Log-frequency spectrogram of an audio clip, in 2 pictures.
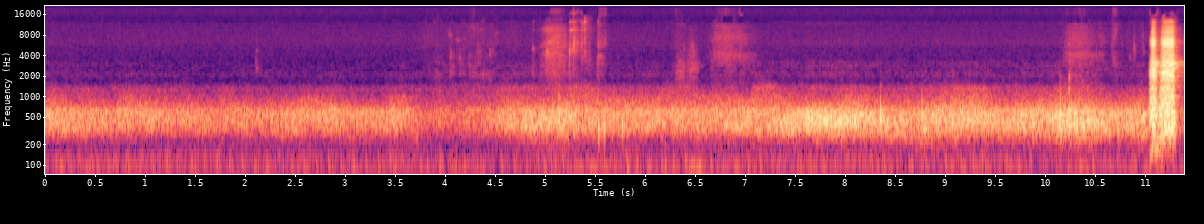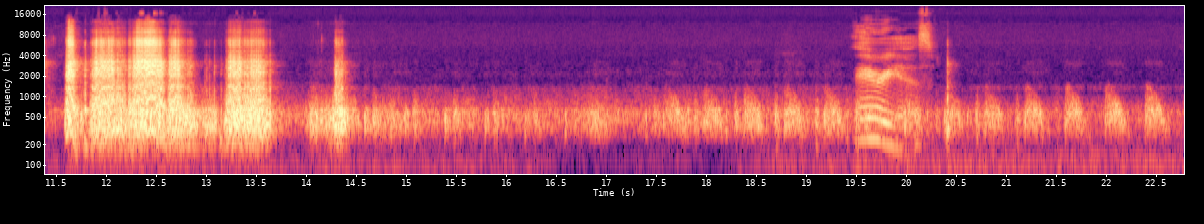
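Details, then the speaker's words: Fetal heartbeat picked up with a Sonoline B at-home Doppler in early pregnancy (first found at 8w4d), mother lying horizontal: whooshing and probe scraping, then a rapid, regular galloping heartbeat near 150 a minute; active baby. "is so you see how it sounds like a horse running oh and he's gone so i have a pretty active baby"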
